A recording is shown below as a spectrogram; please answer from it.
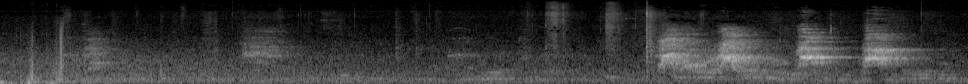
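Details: One of a pair of brown toy poodles, one male and one female, gives a quick run of high, sharp yapping barks about twice a second.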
